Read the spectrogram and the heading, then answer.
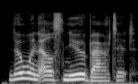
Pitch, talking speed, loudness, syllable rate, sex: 205 Hz, 260 wpm, -14 LUFS, 7.3 syllables/s, female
